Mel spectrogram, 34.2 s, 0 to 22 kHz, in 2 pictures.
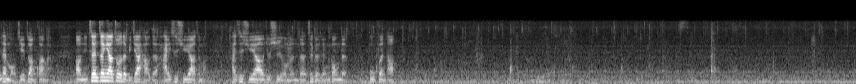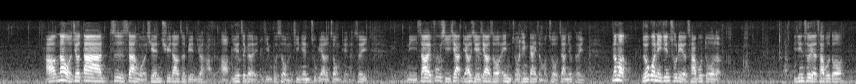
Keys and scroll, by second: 7.5 alt+space, 8.7 alt+space, 16.4 space, 18.8 space, 19.1 space, 23.8 space, 32.7 alt+space.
